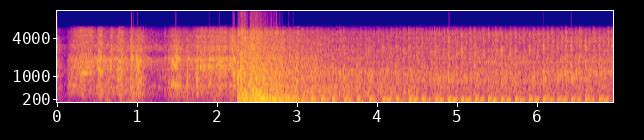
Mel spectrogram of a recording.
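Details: 1991 Suzuki VS1400 Intruder S83, unknown true mileage: starter whirs, engine catches to a sharp steady metallic tapping about three a second, like hammering, louder on the other side and speeding up with rpm; internal knock, cause unknown.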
